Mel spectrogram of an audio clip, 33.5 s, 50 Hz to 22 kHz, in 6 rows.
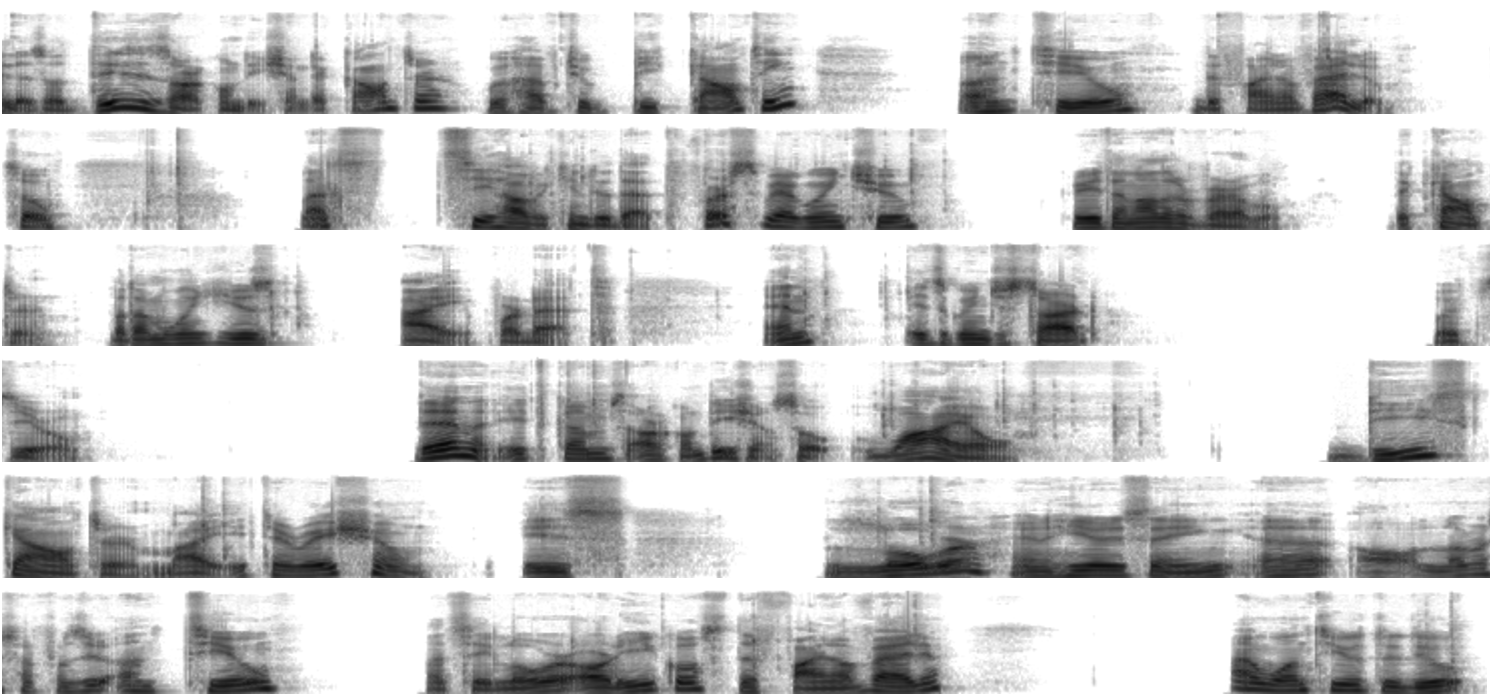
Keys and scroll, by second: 31.1 Return.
